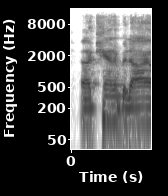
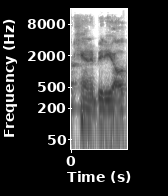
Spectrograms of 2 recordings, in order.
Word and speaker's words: cannabidiol: We really, for those folks who aren't familiar with CBD, it's basically an abbreviation for cannabidiol or cannabidiol, depending how you want to pronounce it.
